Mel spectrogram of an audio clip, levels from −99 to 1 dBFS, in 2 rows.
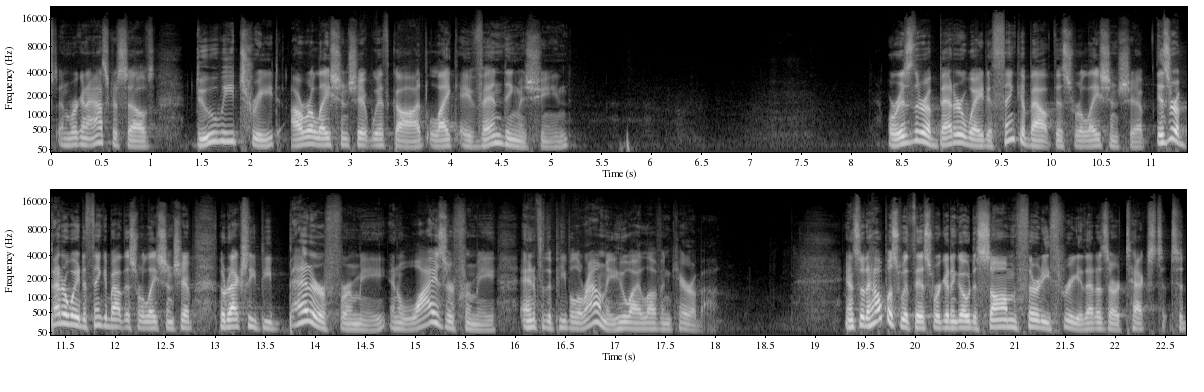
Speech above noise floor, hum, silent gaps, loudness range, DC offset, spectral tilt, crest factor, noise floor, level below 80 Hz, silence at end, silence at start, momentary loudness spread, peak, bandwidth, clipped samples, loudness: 49 dB; none; none; 7 LU; under 0.1%; -4.5 dB/octave; 22 dB; -71 dBFS; -64 dBFS; 0 s; 0 s; 12 LU; 0 dBFS; 17.5 kHz; under 0.1%; -22 LUFS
